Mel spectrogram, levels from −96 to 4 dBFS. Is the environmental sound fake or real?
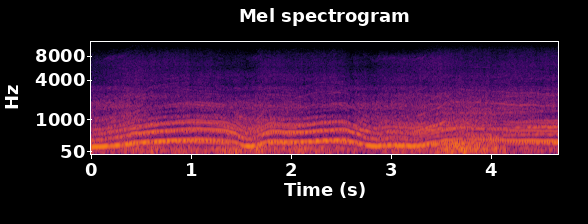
real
